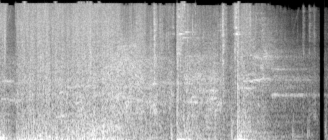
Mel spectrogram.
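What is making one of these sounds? Gunfire and explosions crackle loudly in a game.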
